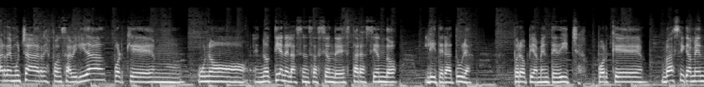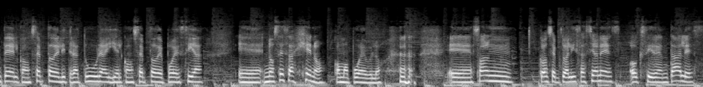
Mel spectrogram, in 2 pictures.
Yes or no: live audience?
no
